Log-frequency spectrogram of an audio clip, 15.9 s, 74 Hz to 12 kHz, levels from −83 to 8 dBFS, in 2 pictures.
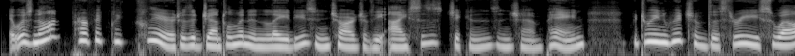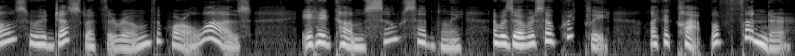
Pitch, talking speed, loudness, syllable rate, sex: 225 Hz, 175 wpm, -18 LUFS, 4.7 syllables/s, female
